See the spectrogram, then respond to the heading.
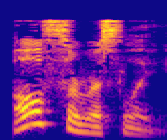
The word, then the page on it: ulcerously: British English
